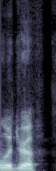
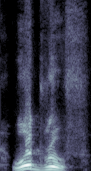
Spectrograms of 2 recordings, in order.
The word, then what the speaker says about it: Woodruff: Woodruff. It's pronounced roof, like roof of a house, but thank you. Wood roof.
